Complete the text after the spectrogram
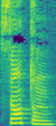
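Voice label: "santon", French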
